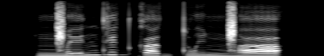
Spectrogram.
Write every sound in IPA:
ŋ͡ǁ e n d e d k a d t w i ŋ͡ǁ a

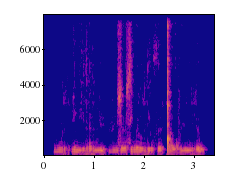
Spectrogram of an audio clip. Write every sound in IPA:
β uː r k͡p i n j i r ɐ r n y | β yː z øː s i w ʏ l u r i w θ øː ǃ ɐː w ɔ β yː n r ø w

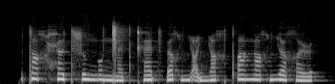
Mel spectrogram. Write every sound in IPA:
t ɑ˥ χ ħ ə˞˥˩ t s ʊ˥˩ ŋ ɔ˥˩ ŋ͡ǀ æ˩ t kʰ æ˧ t͡sʼ ə˞˥˩ χ ʎ ɑ̰˥˩ ʎ ɑ˩˥ χ tʼ ɑ˥ ŋ ɑ˧ χ ʎ ə˞˥˩ χ ə˞˩ ɭ

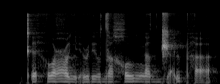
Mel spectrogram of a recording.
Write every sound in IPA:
kʼ ɛ h o ʕ o lʲ a̰ ɹ ɾʲ o d a χ u ŋ a d d͡ʒ a̰ lʲ pʰ a̰

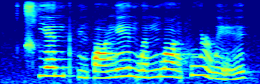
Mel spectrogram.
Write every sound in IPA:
t͡ɕʰ j ɛ˥ n pʰ y˨ n p ɑ˧˥ ŋ e˥ ɪ̯ n̪ w ə˧˥ n n̪ w ɑ˥˩ ŋ f u˥ ɻ w ḛ˨˩˦ ɪ̯

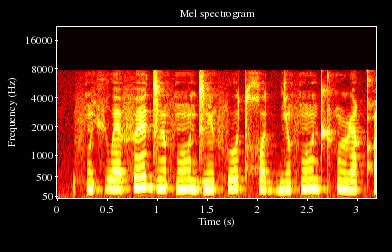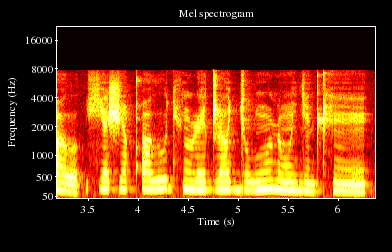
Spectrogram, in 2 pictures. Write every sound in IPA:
f õ ç w ɛ f ɛ d͡z ə̃ f õ d͡z ẽ f o d χ ʊ d ɟ ə̃ f õ d ʈʰ ũ ɭ e qʼ ʊ | ç ɛ ʃ i qʼ o ð u d ç ũ ɭ e d ɭ ʌ ɟ ʊ β ũ ɳ õ ɟ ẽ d ʈʰ ẽ

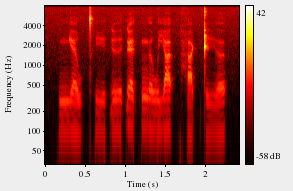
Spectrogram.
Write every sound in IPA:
ɲ ɛ˨˩ w t̪ʰ i˨˩ ɗ ɨ˧˥ ɗ ɛ˦˥ t̚ ŋ ə˧ w j a˦˥ t̚ h a˨˩ k̚ ʈ i˨˩˦ ə̯

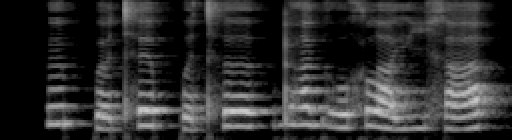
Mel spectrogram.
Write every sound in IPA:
ø˦ pː œ˨ tʰ ɛ˦ pː ə˨ tʰ ə˦ | ɖʱ a˦ ɡʱ o˨˦ x lˠ a˨ j i˨ x a˨˦

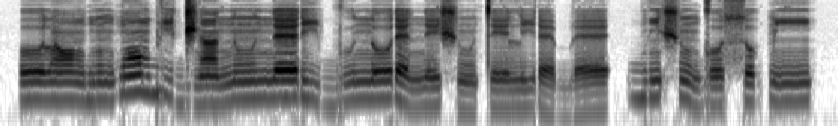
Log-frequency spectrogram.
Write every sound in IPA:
o˧ l ɔ̃˧ ɡ͡b ũ˧ ɡ͡b ɔ̃˦ b i˦˨ d͡ʒ ã˧ n ũ˦ n ɛ˦ ɾ i˦˨ b u˨˦ n o˦ ɾ ɛ˦˨ n e˧ ʃ ũ˨ t e˧ l i˧ ɾ ɛ˨ b ɛ˨˦ | b ĩ˦ ʃ ũ˦˨ ɡ o˧ s o˦ k͡p ĩ˦

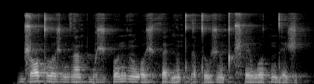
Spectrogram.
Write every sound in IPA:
ɖ͡ʐ ɔ t l o ʒ n z ã t b ʊ ʒ ʔ ʊ n z ũ w o ʒ θ ɛ ɡ ũ t ɡ a t u ʒ ũ t ʈ͡ʂʰ e w o t n d e ʒ

